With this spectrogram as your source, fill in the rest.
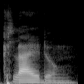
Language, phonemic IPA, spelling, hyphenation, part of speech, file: German, /ˈklaɪ̯dʊŋ/, Kleidung, Klei‧dung, noun, De-Kleidung.ogg
- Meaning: 1. clothing; apparel 2. clothes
